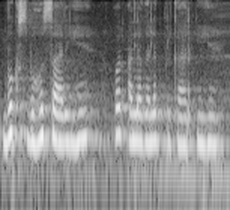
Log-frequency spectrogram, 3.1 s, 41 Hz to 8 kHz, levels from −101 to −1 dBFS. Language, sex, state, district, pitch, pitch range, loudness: Hindi, female, Madhya Pradesh, Bhopal, 225 Hz, 220-245 Hz, -17 LUFS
